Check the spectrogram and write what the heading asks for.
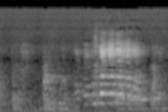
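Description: A Boer goat bleating once, a call of about a second and a half that grows louder in its second half.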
